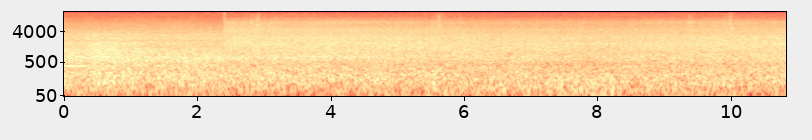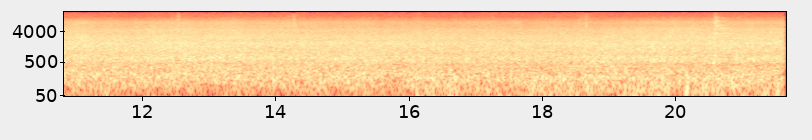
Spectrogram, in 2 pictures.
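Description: Large ocean waves breaking, a steady rushing surf noise that carries on without a break.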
